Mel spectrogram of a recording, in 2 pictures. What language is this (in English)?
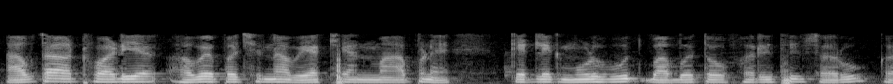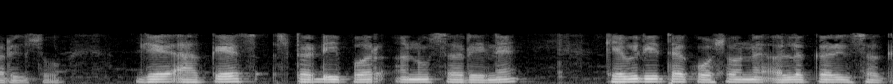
Gujarati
